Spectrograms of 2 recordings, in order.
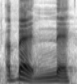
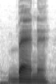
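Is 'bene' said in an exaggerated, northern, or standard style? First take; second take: exaggerated; standard. First: It has a thick, stereotyped fake Italian accent. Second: It has a plain, natural Italian pronunciation. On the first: This is how Italians do not actually speak. The speaker calls it wrong. "No Italian would say bene" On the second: This is how Italians actually say it. The speaker calls it right. "We say bene"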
